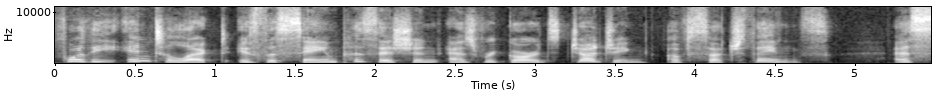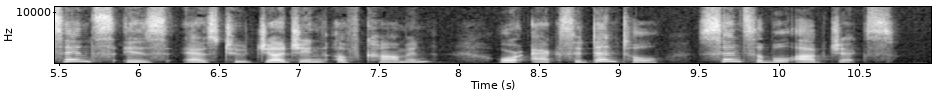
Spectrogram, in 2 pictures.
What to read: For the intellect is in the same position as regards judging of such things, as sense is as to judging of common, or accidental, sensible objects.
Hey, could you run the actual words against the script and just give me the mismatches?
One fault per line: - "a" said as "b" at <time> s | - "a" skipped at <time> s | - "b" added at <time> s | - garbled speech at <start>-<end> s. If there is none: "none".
- "in" skipped at 1.3 s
